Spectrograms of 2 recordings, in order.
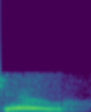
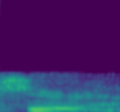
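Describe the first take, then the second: First: The word sounds like 'show', with no r. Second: The word sounds like 'shur', with an r. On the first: The speaker calls it right. "I didn't know I was supposed to say show" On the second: The speaker calls it wrong. "I said, "Sure.""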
